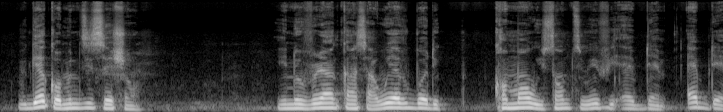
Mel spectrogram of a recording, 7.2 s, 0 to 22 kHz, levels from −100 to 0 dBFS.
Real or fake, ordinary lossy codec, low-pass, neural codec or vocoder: real; none; none; none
